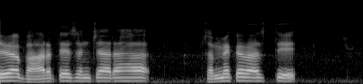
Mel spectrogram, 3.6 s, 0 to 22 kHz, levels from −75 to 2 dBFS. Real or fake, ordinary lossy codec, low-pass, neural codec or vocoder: real; none; 7.2 kHz; none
